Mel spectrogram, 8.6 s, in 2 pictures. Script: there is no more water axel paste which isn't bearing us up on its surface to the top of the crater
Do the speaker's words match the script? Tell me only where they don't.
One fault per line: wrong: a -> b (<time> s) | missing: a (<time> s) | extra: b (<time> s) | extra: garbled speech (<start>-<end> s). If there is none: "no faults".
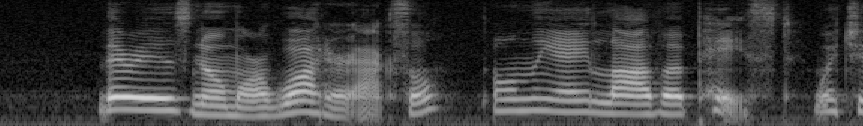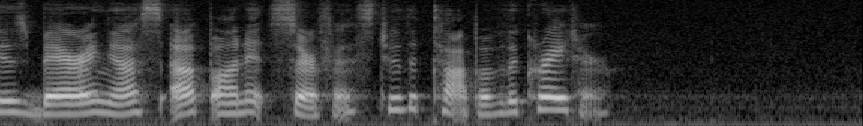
extra: only a lava (2.5 s)
wrong: isn't -> is (4.3 s)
